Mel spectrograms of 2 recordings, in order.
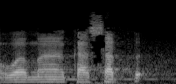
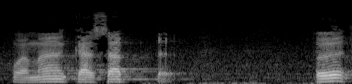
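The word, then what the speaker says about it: wama kasab (كسب): Wama kasab be, itu kesalahan dalam pengucapan qalqalah. Harusnya tidak perlu dikasih hamzah.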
